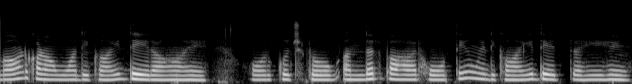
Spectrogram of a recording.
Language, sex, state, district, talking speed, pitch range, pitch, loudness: Hindi, female, Rajasthan, Jaipur, 170 wpm, 215-235 Hz, 220 Hz, -17 LUFS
